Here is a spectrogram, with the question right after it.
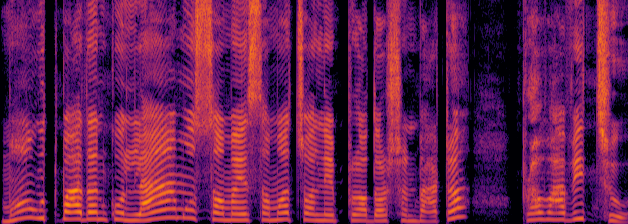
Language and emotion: Nepali, surprised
